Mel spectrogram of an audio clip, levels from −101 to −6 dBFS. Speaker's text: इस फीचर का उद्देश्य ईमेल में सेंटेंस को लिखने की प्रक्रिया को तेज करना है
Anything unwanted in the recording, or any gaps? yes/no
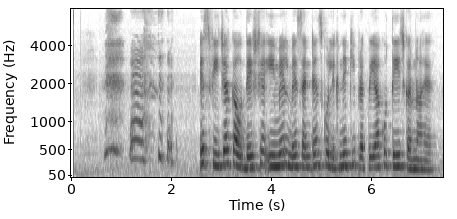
yes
